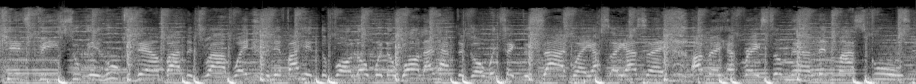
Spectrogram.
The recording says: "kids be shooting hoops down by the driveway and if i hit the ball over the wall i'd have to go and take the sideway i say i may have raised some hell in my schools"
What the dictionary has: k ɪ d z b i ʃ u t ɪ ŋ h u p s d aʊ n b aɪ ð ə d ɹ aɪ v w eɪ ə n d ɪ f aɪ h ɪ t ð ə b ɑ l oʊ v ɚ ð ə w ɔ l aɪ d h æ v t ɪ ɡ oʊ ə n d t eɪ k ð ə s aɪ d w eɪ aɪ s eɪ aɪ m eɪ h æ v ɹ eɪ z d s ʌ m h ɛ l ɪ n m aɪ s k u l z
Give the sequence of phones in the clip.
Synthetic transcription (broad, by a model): k ɪ d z b i s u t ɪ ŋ h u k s d aʊ n b aɪ ð ə d ɹ aɪ v w eɪ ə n ɪ f aɪ h ɪ t ð ə b ɑ l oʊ w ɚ ð ə w ɔ l aɪ d h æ f t ɪ ɡ oʊ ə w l t eɪ k ð ə s aɪ d w eɪ aɪ s eɪ aɪ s eɪ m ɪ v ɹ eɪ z s ʌ m h ɛ l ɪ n m aɪ s k u l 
